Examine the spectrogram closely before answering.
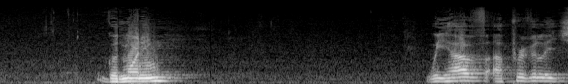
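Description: A man speaks briefly through a microphone in a large room.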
